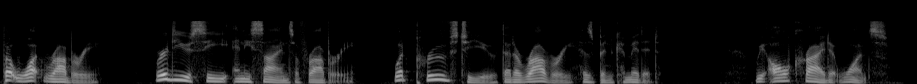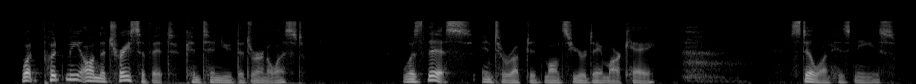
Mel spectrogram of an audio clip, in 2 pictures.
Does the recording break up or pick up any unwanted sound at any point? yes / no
yes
